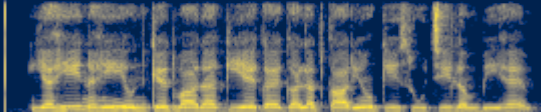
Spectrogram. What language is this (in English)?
Hindi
